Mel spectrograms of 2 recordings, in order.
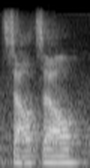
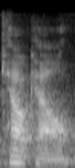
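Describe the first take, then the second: First: Each syllable begins with a ts sound. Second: Each syllable begins with a k sound. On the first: The speaker calls it right. "but it's pronounced like T S" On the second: The speaker calls it wrong. "which is spelled like this, like cow cow"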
